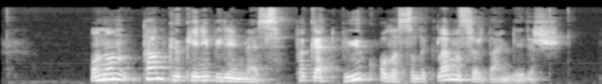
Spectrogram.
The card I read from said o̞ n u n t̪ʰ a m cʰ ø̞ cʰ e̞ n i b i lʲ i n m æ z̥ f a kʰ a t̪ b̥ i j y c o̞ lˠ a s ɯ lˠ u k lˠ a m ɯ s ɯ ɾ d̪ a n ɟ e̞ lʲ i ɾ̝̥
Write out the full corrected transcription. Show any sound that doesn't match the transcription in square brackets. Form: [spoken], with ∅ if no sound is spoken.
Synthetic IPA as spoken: o̞ n u n t̪ʰ a m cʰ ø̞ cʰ e̞ n i b i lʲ i n m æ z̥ f a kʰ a t̪ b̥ [y] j y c o̞ lˠ a s ɯ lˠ [ɯ] k lˠ a m ɯ s ɯ ɾ d̪ a n ɟ e̞ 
